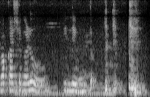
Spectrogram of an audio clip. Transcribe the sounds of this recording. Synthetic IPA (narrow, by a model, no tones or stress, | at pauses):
ʋɐkaːʃɐɡɐɭuilːiuɳʈu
